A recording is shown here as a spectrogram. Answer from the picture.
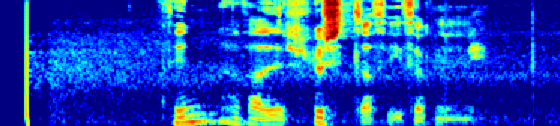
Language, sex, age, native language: Icelandic, male, 50-59, Icelandic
